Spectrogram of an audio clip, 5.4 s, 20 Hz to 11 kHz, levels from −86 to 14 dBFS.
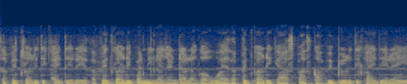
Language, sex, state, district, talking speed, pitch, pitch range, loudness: Hindi, female, Maharashtra, Chandrapur, 275 wpm, 155 Hz, 145-160 Hz, -16 LUFS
